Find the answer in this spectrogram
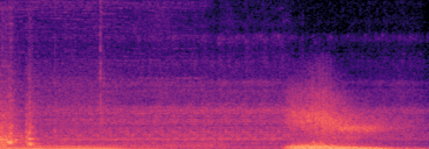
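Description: Pickup truck engine idling with a steady low hum that fades out after about a second. Near the end comes a loud whoosh that falls in pitch, a transition sound effect.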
